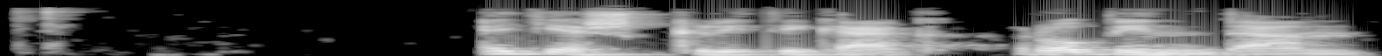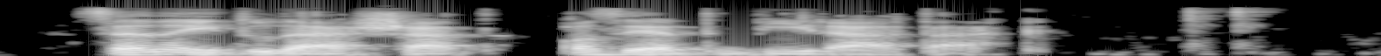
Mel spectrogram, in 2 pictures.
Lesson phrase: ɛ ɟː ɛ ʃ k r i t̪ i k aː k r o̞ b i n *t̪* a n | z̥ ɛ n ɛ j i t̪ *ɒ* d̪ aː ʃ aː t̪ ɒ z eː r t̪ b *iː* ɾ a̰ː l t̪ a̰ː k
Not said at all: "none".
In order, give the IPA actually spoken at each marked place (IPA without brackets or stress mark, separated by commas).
d̪, u, iː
